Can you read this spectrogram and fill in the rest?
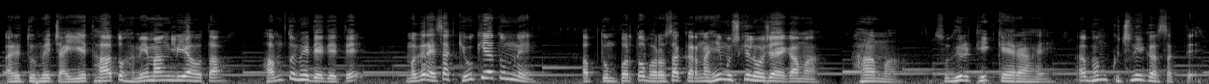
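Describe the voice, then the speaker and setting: A man's voice: fairly high pitch, expressive, moderate pace, over music, close to an everyday voice. A man voicing a dismayed grown son in a cartoon family story.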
